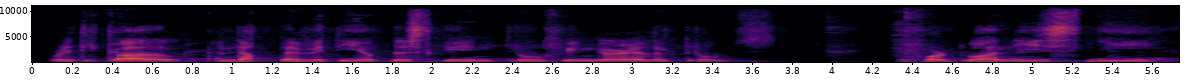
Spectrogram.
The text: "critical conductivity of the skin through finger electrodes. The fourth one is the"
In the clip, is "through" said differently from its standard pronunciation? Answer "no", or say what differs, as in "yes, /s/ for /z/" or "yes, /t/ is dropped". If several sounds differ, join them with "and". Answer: yes, /t/ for /θ/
